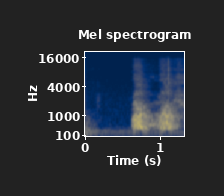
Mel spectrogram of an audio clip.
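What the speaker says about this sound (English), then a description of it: "Can y'all hear her barking?" Dog barking: two quick close barks in succession after a moment of near silence, loud and sharp against a faint background hum.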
